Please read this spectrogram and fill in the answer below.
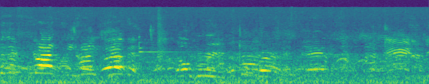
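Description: Faint, distant voices of rugby players calling out and talking on the field, in short scattered calls.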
